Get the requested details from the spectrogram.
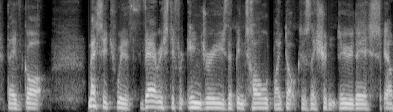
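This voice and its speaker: A man talks fairly quickly at medium pitch in a normal speaking voice. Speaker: podcast host. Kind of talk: casual chat.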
